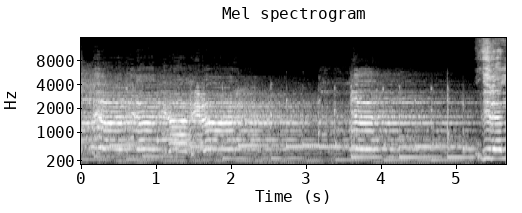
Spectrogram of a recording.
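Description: Instrumental intro to a rap track: sustained, echo-drenched tonal chords play steadily with no vocals, shifting pitch partway through and ending in a brief bright swoosh.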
